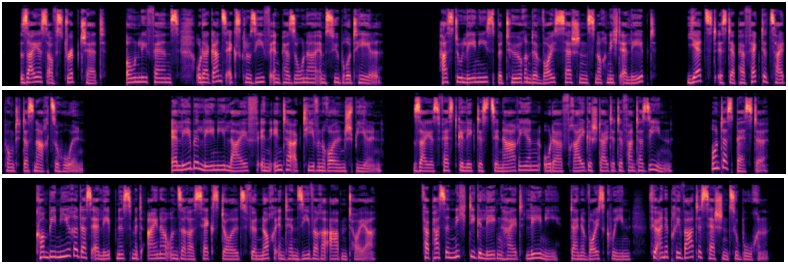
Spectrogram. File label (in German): Die verführerische Stimme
